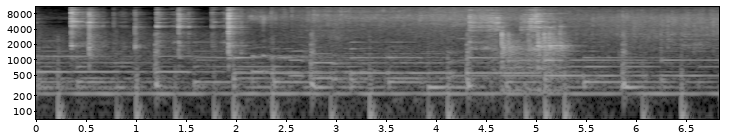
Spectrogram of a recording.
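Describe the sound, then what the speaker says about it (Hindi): Butter sizzles in a hot kadhai while a utensil clinks and scrapes against the metal in a steady, repeated rhythm, close and clear with no speech. "अब मैं इसमें बटर डाल देती हूँ।"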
